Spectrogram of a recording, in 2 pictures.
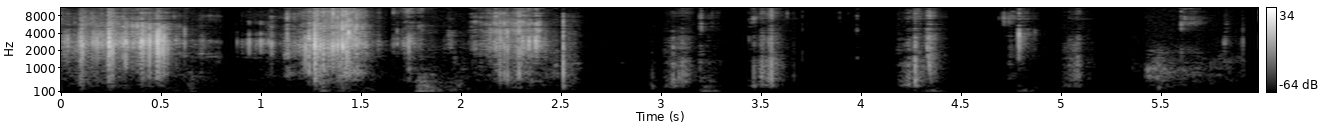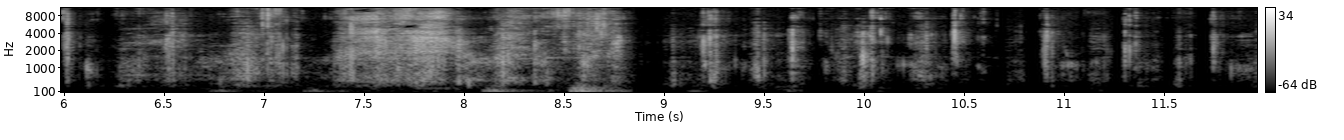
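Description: Close chewing and crunching as two people eat chicken with rice and raw greens by hand: irregular crisp bites and chews, thickest about two-thirds of the way through.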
